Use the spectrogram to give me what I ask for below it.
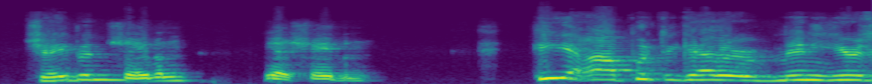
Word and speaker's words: Chabon: I don't know how to pronounce his last name. Chabon? Yeah, Chabon.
